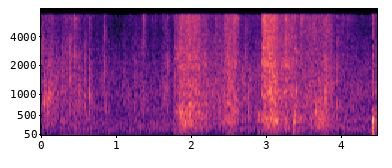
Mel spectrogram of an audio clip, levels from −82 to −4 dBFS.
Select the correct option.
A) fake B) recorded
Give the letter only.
A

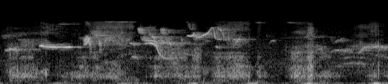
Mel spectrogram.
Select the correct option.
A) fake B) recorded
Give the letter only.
B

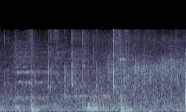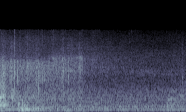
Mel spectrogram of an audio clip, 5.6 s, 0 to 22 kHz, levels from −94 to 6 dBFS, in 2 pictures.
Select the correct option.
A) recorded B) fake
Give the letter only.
A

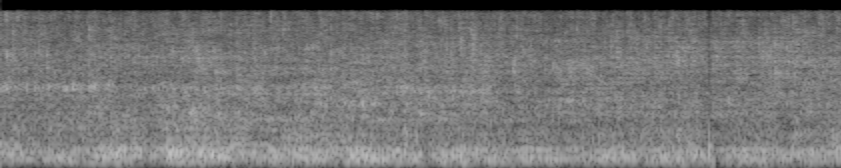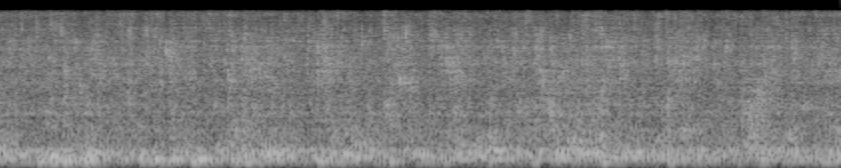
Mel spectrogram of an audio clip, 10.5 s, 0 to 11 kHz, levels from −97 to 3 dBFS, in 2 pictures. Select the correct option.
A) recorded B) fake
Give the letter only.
B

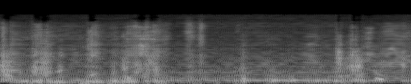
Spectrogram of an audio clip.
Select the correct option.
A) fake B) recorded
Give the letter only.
A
